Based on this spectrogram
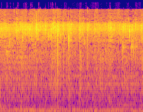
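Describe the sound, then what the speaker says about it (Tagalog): Onions sautéing in a pan of hot oil give a steady, close sizzle and crackle, quite quiet, with small bursts of popping and no voices. "Pag nagigisa po ako, ang inuuna ko ay sibuyas."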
